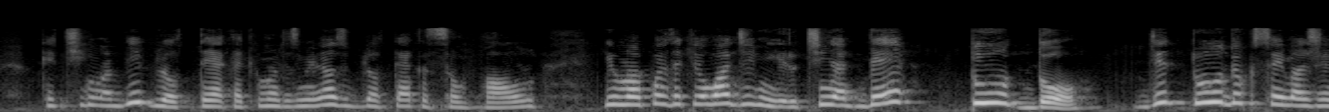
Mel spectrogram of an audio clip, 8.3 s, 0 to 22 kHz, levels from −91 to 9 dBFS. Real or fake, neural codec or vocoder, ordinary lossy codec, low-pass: fake; codec, 16 kHz, 2 kbps, FreqCodec, larger model; none; none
